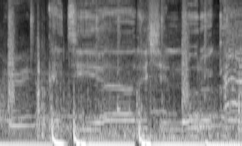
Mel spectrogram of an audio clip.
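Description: Skateboard on concrete, wheels rolling and the board knocking down as it comes off a ledge, mixed over a hip-hop track with a steady beat.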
